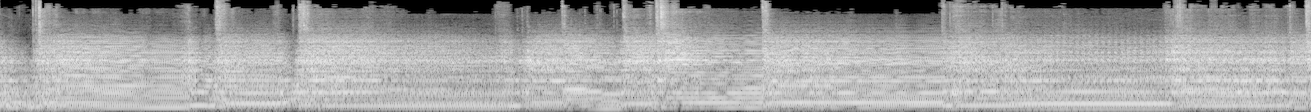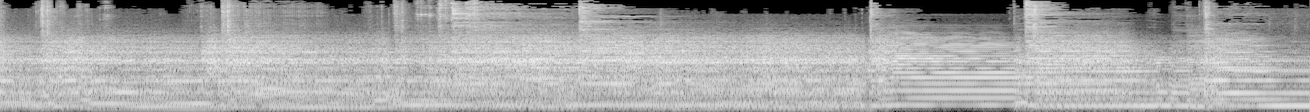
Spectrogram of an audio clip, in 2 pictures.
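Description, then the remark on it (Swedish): A heavily distorted electric guitar plays sustained, gritty chords and riffs through an overdriven tube amp, thick and saturated with a buzzing edge, filling the whole stretch with no talking. “Men om vi tänker oss att du har det här distade ljudet, vi säger så här.”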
